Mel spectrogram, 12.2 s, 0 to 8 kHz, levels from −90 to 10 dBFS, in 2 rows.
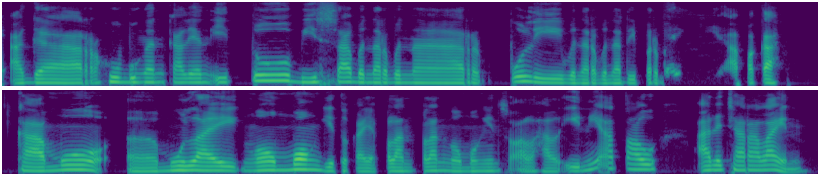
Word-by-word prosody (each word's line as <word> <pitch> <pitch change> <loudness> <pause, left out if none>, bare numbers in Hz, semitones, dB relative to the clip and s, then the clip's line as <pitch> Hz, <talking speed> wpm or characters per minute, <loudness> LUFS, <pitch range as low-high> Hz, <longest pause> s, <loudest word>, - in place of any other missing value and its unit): agar 130 0 0 0.2
hubungan 155 -2 +1
kalian 145 0 -2
itu 205 +7 +2
bisa 160 -1 -1
benar-benar 135 -3 -1 0.2
pulih, 150 -5 0
benar-benar 120 0 -2
diperbaiki? 455 - -9
Apakah 130 -1 -1 0.4
kamu, 150 +5 +3 0.2
eee, 120 0 -1
mulai 150 +2 +4 0.2
ngomong 155 +5 +5
gitu, 130 0 -3
kayak 115 -2 -4
pelan-pelan 125 +3 -2
ngomongin 125 0 -4
soal - - -6
hal 110 0 -5
ini 135 +9 -4
atau 185 -4 0 0.3
ada 155 +2 +2
cara 160 0 0
lain? 115 - 0
140 Hz, 120 wpm, -25 LUFS, 130-160 Hz, 0.4 s, ngomong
